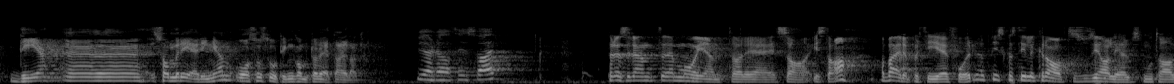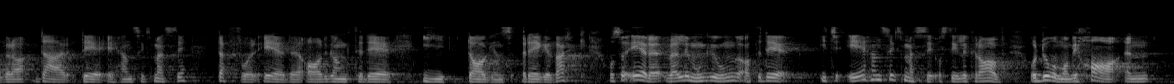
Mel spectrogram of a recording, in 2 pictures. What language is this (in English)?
Norwegian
